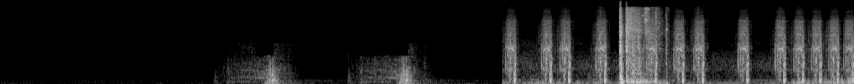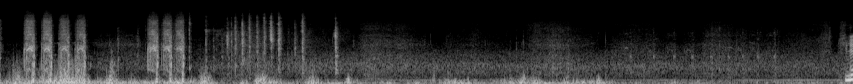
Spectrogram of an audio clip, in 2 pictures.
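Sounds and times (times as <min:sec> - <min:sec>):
airsoft guns firing: 0:05.0 - 0:08.6.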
